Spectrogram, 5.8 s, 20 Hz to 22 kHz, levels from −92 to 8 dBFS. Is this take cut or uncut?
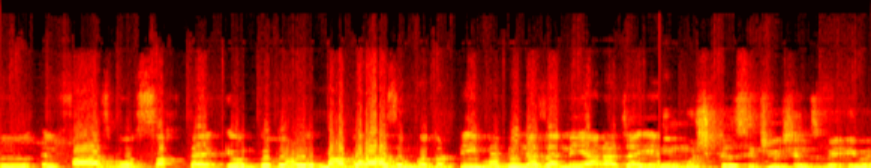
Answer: cut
